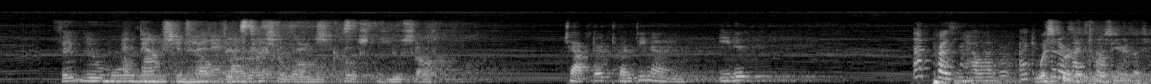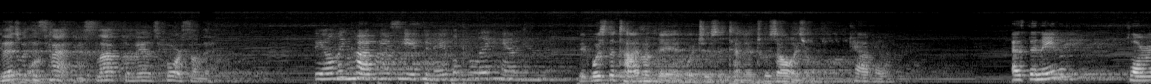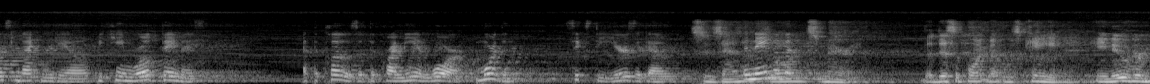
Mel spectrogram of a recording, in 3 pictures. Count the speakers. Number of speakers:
eight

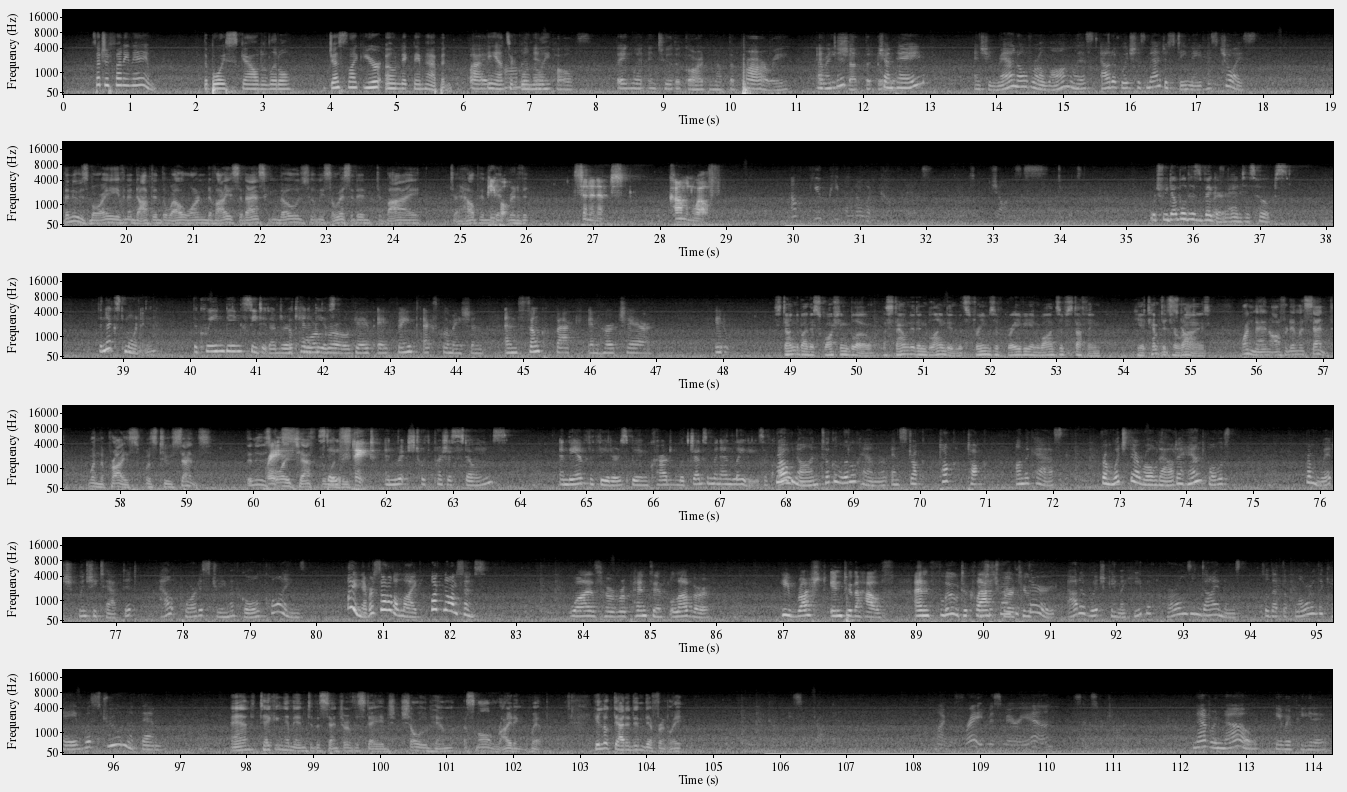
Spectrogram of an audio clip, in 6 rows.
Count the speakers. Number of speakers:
nine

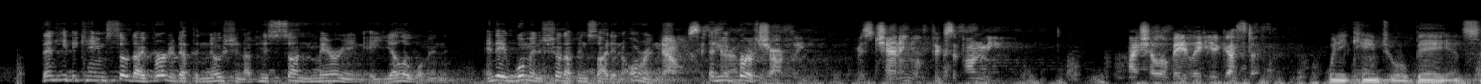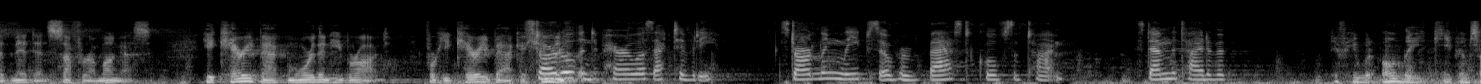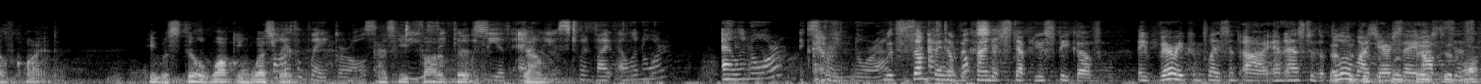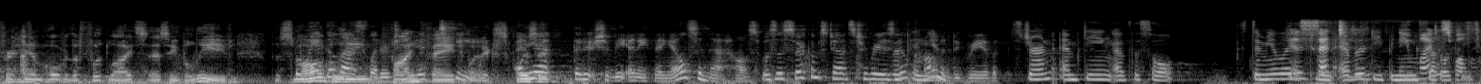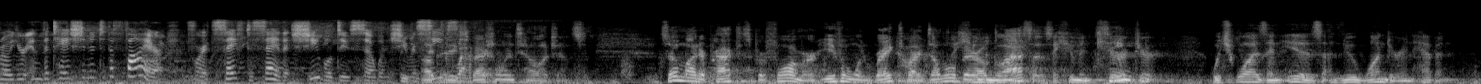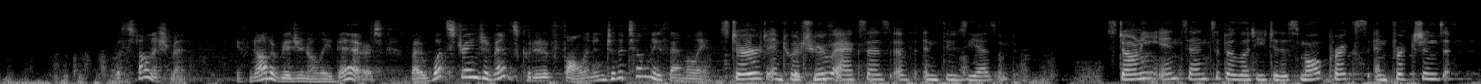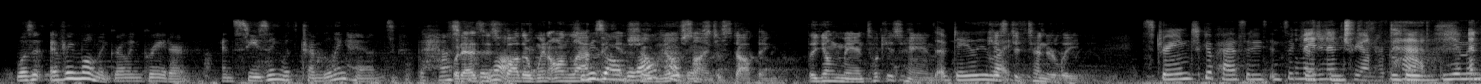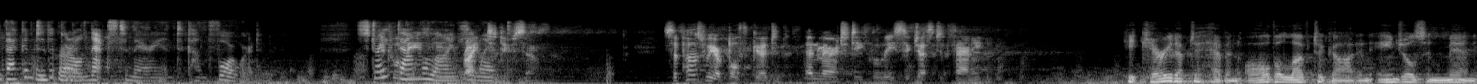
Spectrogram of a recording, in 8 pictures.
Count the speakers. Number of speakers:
nine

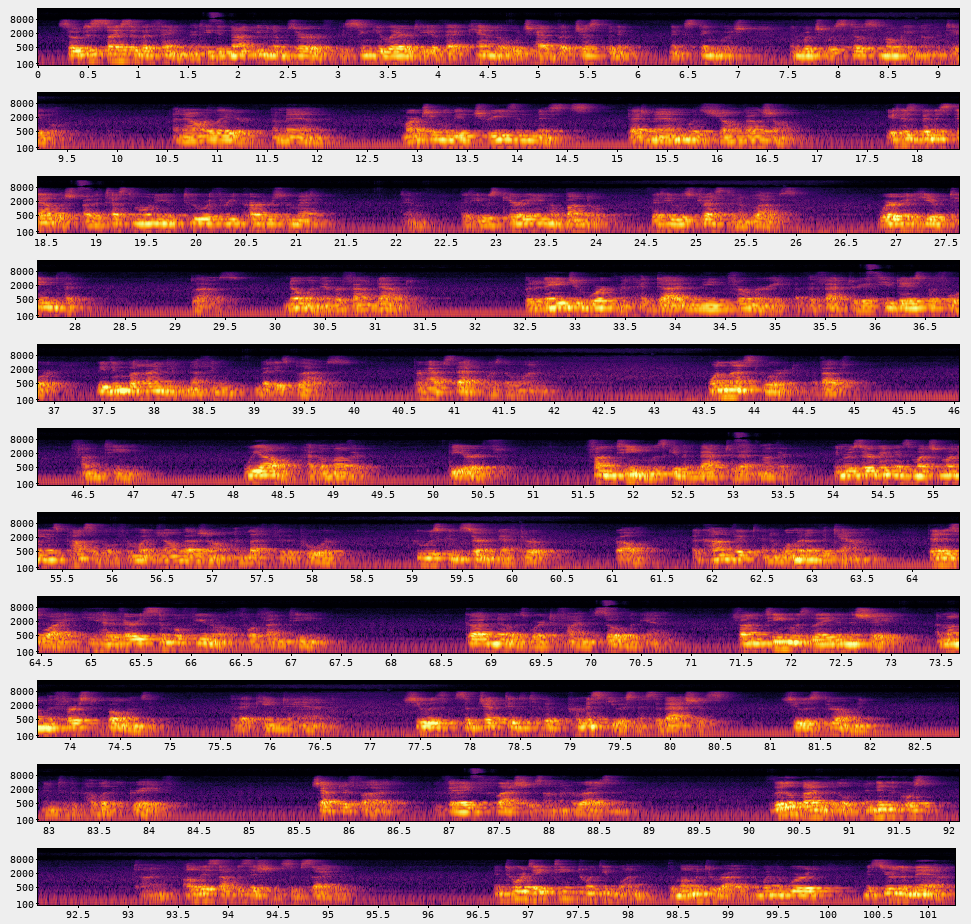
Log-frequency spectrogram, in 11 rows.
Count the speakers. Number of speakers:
one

